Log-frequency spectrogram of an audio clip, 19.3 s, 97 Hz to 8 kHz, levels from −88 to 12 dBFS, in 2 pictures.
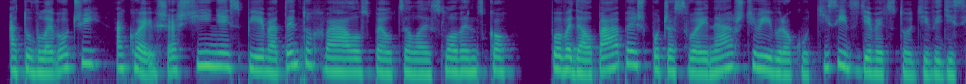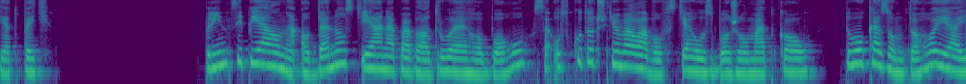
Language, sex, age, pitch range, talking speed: Slovak, female, 20-39, 180-240 Hz, 120 wpm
